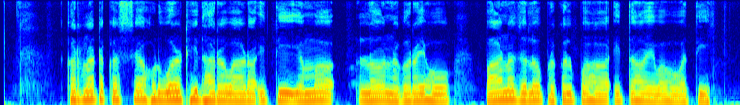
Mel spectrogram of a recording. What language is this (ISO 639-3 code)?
san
